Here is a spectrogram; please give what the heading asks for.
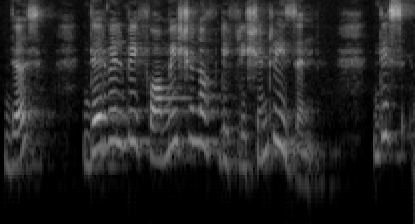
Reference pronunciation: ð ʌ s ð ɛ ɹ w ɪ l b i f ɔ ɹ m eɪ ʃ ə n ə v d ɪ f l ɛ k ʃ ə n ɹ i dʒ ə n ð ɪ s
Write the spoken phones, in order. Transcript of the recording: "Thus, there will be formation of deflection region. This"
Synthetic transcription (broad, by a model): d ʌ s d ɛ ɹ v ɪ l b i f ɔ ɹ m eɪ ʃ ə n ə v d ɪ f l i ʃ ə n ɹ i z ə n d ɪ s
